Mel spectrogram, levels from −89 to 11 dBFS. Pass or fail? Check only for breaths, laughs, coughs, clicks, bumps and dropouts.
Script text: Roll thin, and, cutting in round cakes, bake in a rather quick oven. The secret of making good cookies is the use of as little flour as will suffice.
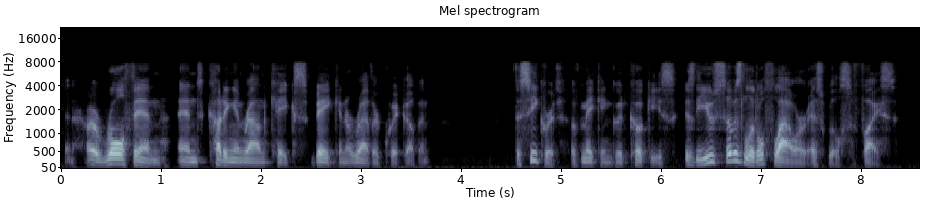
pass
